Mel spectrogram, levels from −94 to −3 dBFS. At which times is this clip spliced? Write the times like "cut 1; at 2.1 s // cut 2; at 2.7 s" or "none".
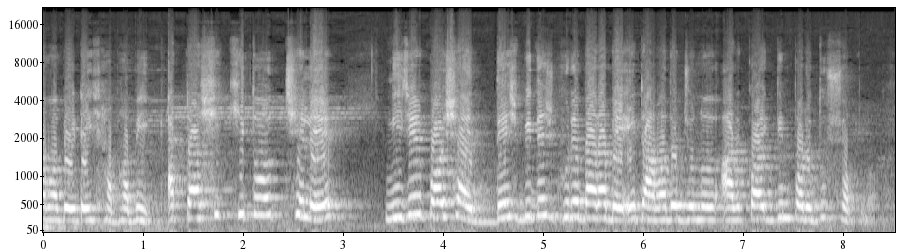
cut 1; at 1.1 s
